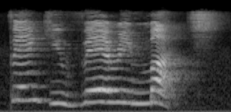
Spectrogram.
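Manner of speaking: gushing thanks. Acted. Pigeon thanking the duckling, slow and gushing. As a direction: savour every word of thanks.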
